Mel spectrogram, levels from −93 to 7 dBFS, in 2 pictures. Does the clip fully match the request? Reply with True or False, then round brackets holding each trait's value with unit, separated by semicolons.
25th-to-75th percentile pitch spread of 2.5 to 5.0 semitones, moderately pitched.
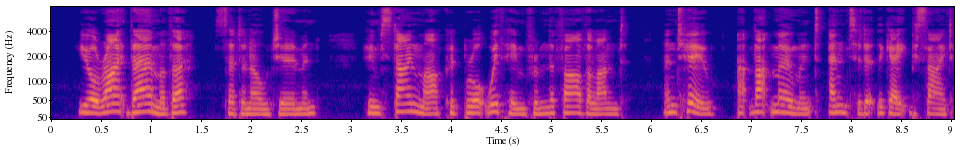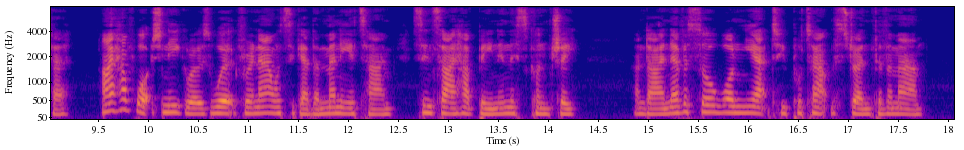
True (3.5 semitones; 160 Hz)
